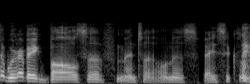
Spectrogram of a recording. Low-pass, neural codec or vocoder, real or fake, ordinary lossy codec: 7.2 kHz; codec, 16 kHz, 0.9 kbps, LongCat-Audio-Codec; fake; Opus, 32 kbps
